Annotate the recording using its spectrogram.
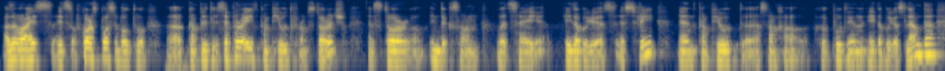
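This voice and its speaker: Gravelly man on a muffled call. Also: mid-range voice, a little slow, darkish tone. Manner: hesitant, many "uh" fillers and restarts. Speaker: panelist, vector database engineer. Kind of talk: technical panel discussion over video call. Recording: dull video-call audio.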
